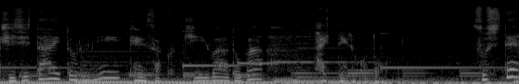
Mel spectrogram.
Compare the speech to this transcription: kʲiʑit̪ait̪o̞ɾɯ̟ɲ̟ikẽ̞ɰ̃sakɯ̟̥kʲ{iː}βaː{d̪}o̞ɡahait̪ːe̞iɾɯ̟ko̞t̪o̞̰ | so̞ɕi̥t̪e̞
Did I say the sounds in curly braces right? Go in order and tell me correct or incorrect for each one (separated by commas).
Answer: correct, correct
